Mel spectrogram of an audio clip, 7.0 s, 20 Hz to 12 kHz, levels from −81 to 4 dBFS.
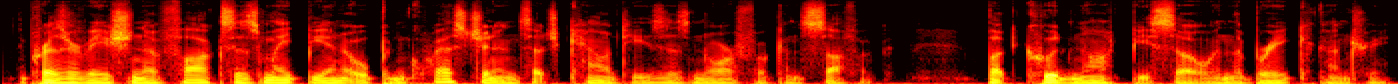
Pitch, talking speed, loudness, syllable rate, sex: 80 Hz, 215 wpm, -20 LUFS, 5.7 syllables/s, male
